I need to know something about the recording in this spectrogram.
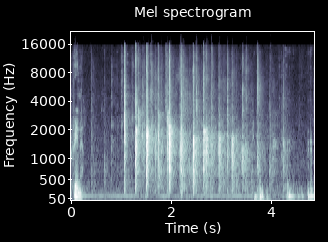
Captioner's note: clapping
